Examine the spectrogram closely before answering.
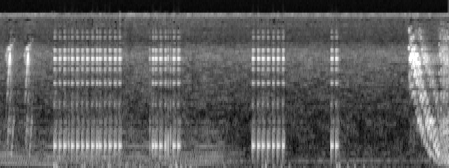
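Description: Short electronic beeps chatter in quick bursts.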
